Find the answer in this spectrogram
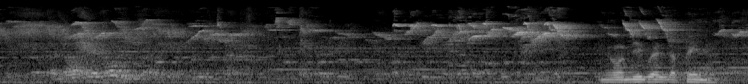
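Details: Fast high twittering song of a seven-month-old double-collared seedeater, phrases of rapid slurred notes, with a person's voice briefly audible near the end.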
